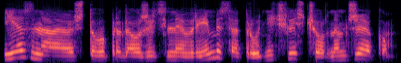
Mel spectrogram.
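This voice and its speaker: A man's voice: high-pitched, normal speed, pushed and bright, no echo, voice pushed up. A man voicing a poised, bold young corporate woman in an audio story, polite, insistent and businesslike. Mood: smooth, insistent.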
